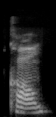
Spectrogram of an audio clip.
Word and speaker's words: calm: you say in English calm I hear L should it be there yeah M you is it new for you yes because it sounds like come okay yeah so sometimes we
